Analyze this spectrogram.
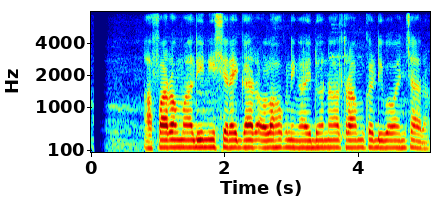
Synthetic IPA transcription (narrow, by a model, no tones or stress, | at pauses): ʔafaɾɔmaldinisiɾɛɡarɔlɔɦɔk̚niŋalidɔnald̪t̪ːɾamkɨrdiwawaɲt͡ʃaɾa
